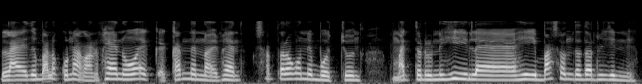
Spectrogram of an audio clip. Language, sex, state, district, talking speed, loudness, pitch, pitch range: Chakma, female, Tripura, Unakoti, 170 wpm, -14 LUFS, 220 Hz, 205-235 Hz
